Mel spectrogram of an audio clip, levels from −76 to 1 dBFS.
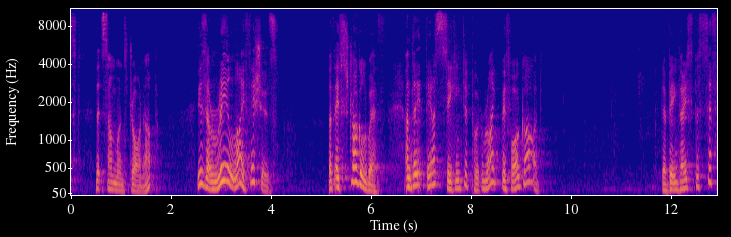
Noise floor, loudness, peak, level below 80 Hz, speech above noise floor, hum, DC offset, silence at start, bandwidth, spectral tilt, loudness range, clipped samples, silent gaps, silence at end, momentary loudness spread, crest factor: -62 dBFS; -26 LUFS; -6 dBFS; -62 dBFS; 37 dB; none; under 0.1%; 0 s; 11 kHz; -6.5 dB/octave; 7 LU; under 0.1%; none; 0 s; 12 LU; 20 dB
